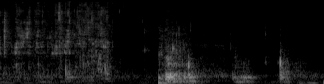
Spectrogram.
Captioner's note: none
